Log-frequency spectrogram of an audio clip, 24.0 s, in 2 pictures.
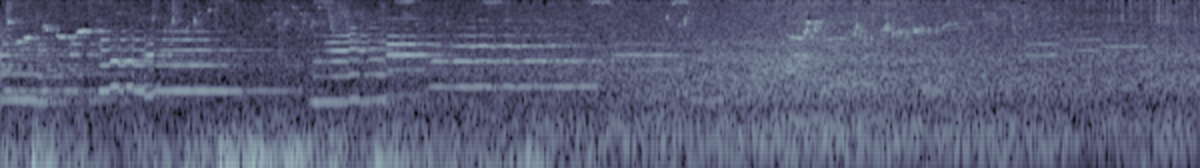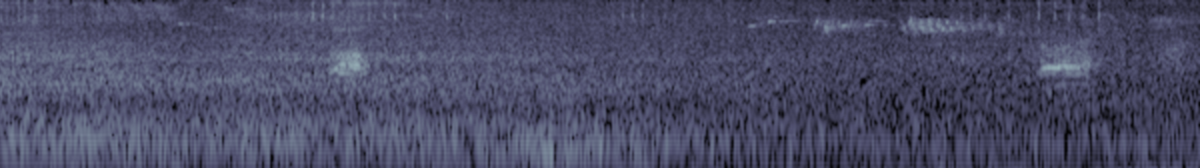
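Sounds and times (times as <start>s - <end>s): loud bird call: 0.0s - 12.7s, 15.2s - 15.8s
outdoor background noise: 0.0s - 24.0s.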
